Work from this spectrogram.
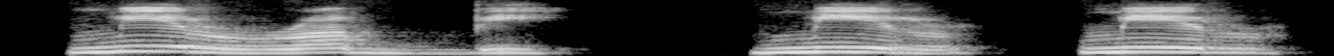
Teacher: लाम और रा के साथ में बगैर गुन्ना के इगाम होता बिल्कुल कंपलीटली मुद हो जाता है · बिल्कुल कंप्लीटली मुदगम हो जाता है नून विद रा और लाम। मिर रब्बी, मिर, मिर है ना, रा नून गायब हो गया। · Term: बगैर गुन्ना के इदगाम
